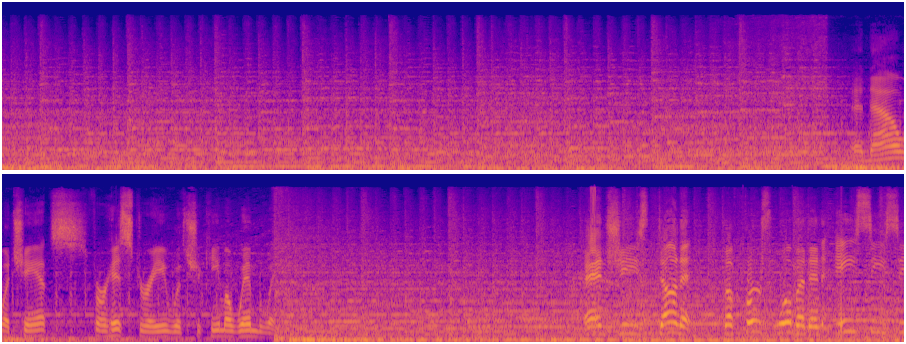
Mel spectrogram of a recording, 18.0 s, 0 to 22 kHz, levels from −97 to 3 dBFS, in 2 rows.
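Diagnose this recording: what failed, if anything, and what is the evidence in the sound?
From 14.96 s to 17.90 s the sound is broken by a regular train of small ticks, about seven of them, spaced every 0.49 s and audible only because signal is present. These are periodic USB or driver dropouts at the driver or buffer stage: something blocks the USB bus or audio driver on a fixed schedule, and each time roughly 10 ms of audio is skipped rather than filled, so the waveform jumps and clicks.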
